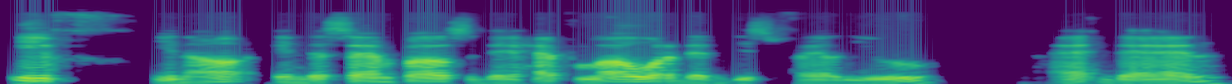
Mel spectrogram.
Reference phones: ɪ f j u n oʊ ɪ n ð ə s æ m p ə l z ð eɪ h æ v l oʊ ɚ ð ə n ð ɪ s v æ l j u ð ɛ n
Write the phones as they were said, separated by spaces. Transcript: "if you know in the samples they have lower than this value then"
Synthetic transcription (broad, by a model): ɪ f j u n oʊ ɪ n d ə s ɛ m p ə l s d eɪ h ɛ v l oʊ ɚ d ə n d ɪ s f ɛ l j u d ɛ n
